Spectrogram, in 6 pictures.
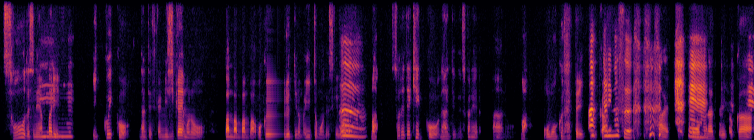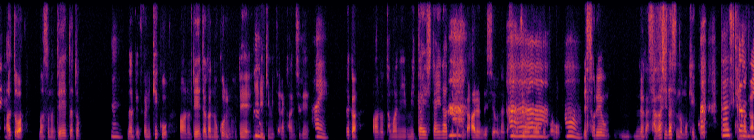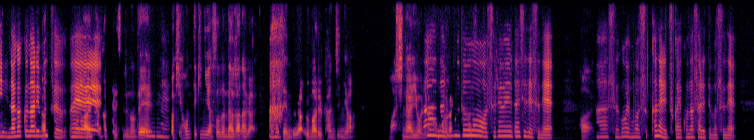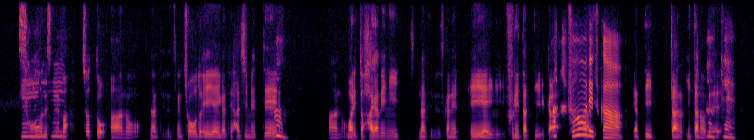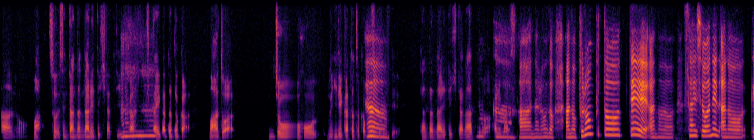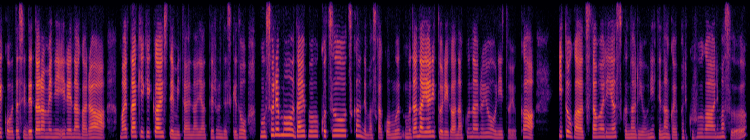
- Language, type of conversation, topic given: Japanese, podcast, 音声入力やAIをどのように活用していますか？
- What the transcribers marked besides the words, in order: distorted speech; other background noise; laugh; laughing while speaking: "なったり"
